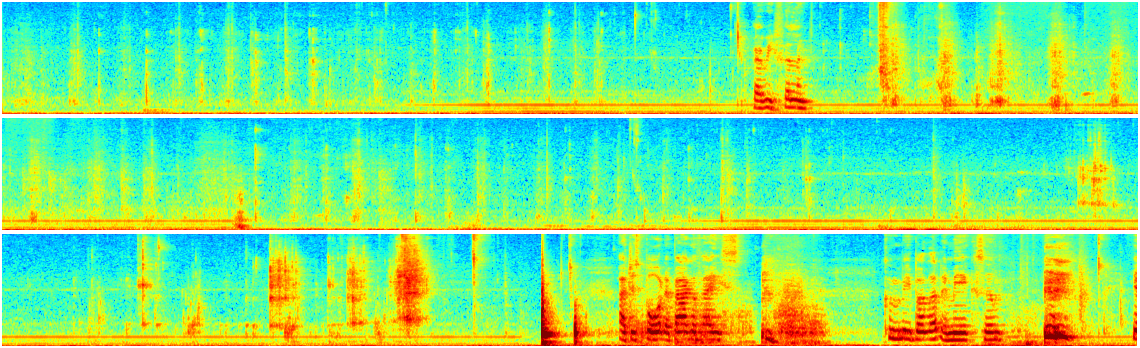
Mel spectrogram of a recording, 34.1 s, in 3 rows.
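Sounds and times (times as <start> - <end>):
chewing and wet mouth sounds: 0.0 - 6.6, 8.2 - 19.7, 23.6 - 27.8
food crunching: 0.0 - 7.5, 8.2 - 19.8, 23.6 - 29.0.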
